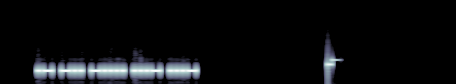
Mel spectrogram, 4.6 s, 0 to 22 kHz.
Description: Morse code, heard as a keyed tone, about 38 wpm, 660 Hz. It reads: AD6VV
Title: SOTA QSO Practice 40wpm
